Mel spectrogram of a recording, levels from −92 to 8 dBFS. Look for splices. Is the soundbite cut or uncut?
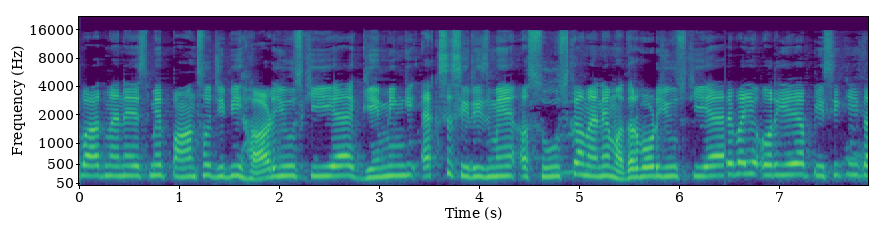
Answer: cut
